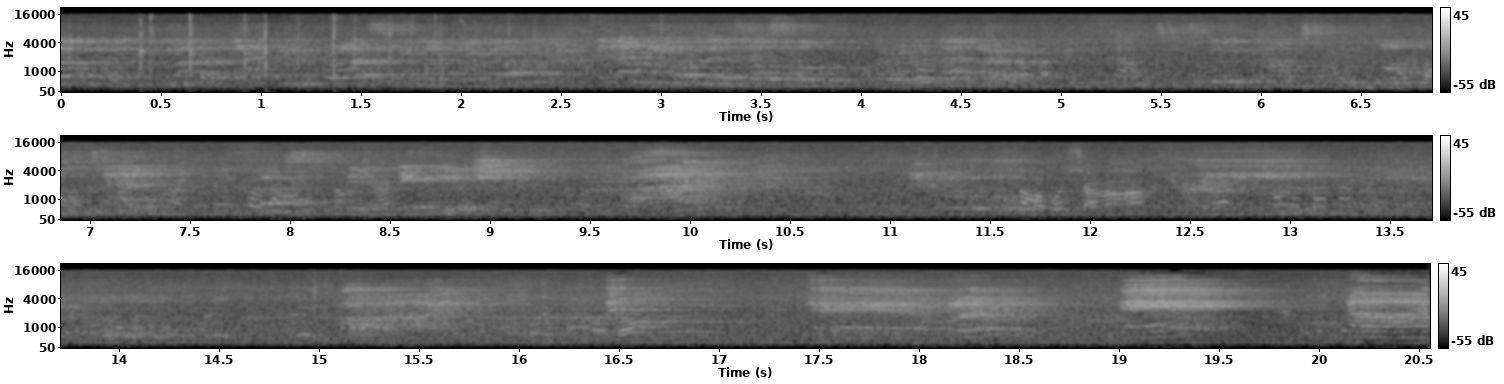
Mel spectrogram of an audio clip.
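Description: A young woman speaks cheerfully into a headset microphone, heard through a loudspeaker.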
